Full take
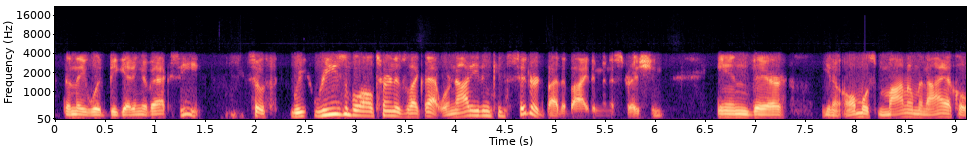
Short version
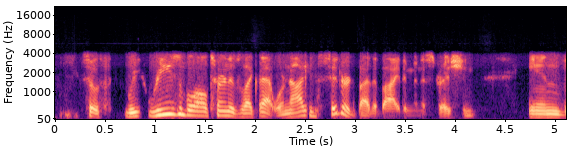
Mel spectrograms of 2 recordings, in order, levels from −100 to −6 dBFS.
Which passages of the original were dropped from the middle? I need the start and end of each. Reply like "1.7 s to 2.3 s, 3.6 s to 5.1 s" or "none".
4.1 s to 4.4 s

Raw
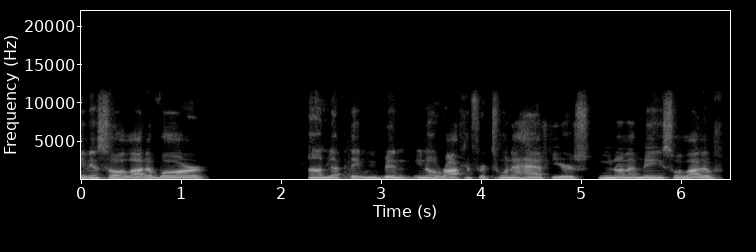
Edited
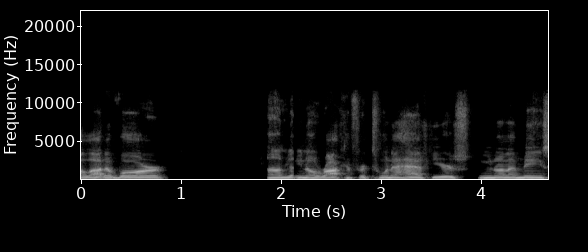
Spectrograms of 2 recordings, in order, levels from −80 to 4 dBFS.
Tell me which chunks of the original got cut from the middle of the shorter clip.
2.5 s to 3.3 s

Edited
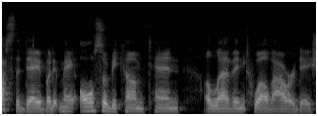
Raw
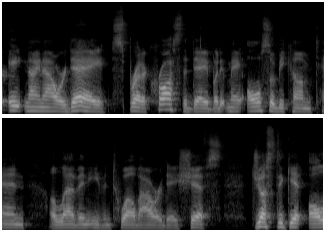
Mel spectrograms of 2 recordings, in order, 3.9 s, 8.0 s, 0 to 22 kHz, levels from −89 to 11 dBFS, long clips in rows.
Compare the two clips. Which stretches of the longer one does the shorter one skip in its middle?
5.1 s to 5.4 s

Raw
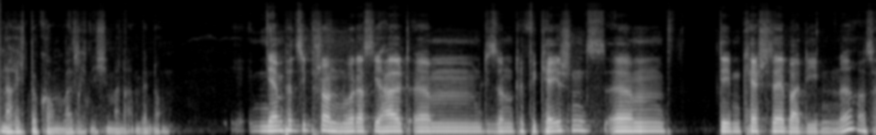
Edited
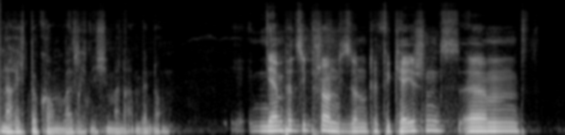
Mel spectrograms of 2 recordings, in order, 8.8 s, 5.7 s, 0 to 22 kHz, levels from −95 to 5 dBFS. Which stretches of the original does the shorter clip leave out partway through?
3.4 s to 4.8 s

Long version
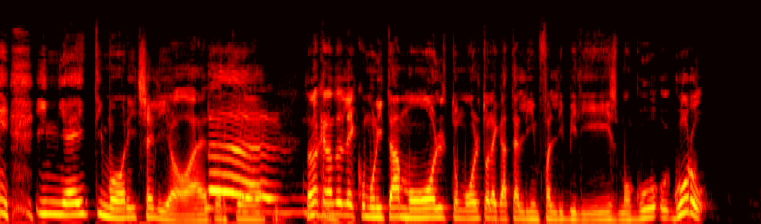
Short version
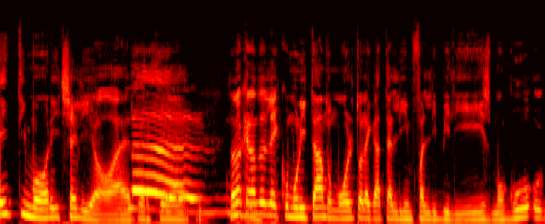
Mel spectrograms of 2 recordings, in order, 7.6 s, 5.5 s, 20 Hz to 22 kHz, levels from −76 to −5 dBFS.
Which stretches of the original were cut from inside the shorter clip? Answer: 4.0 s to 4.5 s

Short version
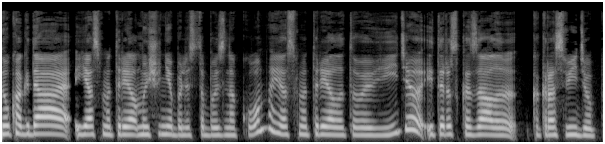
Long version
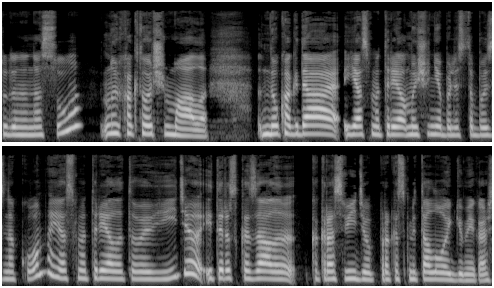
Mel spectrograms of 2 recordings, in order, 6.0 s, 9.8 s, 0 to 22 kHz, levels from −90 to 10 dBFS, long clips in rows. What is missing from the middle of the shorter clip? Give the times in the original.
none

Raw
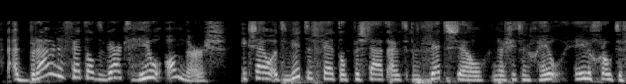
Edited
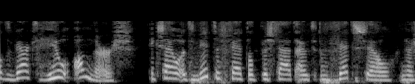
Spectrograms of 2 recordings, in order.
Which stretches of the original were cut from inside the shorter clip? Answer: none

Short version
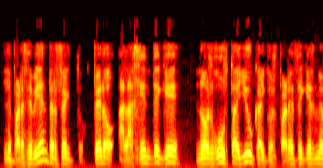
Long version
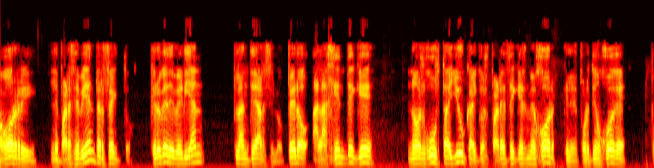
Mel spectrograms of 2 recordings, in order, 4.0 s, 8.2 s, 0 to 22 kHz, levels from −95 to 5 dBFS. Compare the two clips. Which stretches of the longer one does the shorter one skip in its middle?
1.7 s to 3.6 s, 4.8 s to 5.0 s

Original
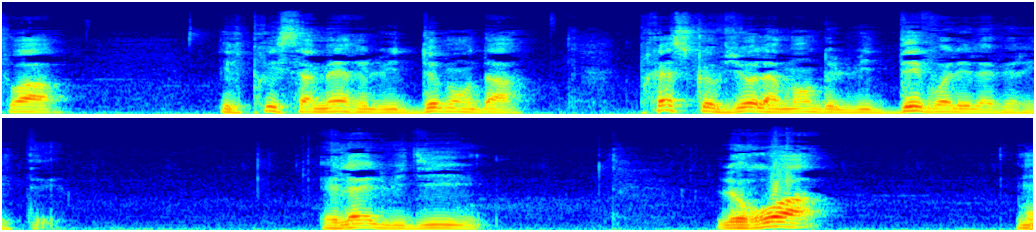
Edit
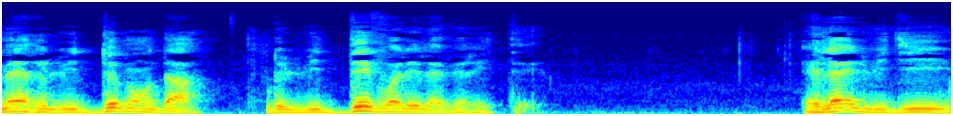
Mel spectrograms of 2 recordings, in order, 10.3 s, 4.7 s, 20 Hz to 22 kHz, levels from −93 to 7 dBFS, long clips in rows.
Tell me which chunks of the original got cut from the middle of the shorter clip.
2.9 s to 4.1 s

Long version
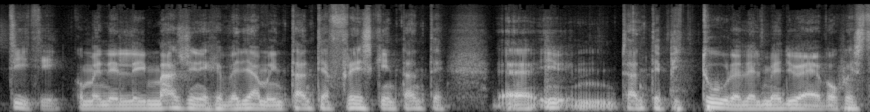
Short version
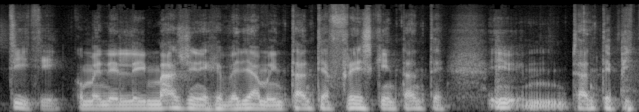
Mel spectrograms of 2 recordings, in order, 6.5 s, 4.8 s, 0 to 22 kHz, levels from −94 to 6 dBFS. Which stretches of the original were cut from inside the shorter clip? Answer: 3.7 s to 4.0 s

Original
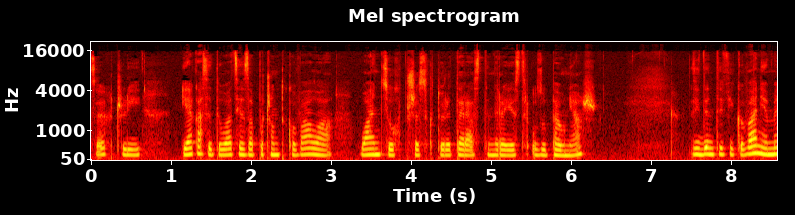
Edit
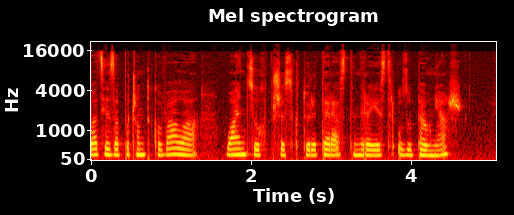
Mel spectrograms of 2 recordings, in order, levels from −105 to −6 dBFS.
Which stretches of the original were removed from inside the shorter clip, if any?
none

